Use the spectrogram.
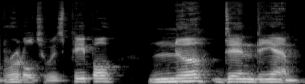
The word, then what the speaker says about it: Dinh Diem: to his people look Dinh Diem no dendi and make sure you know how to pronounce it as well and then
